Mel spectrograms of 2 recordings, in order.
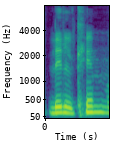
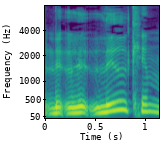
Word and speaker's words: Lil Kim: Es ist Little Kim oder Lil Kim. Man darf ja das hinten nicht aussprechen.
